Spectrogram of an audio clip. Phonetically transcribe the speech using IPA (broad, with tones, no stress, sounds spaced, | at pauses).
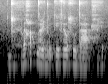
d͡z ṳ˩ ħ ṳ˧˥ e̯ χ i˥ tˤ d ĩ˩˧ e̯ d ṵ˧˥ t͡s ĩ˩˧ s ɐ̃˧ o̯ s ũ˩ t a˩˧ | ħ e̤˩˧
